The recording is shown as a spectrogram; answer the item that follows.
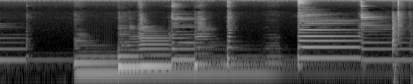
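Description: Acoustic guitar, capoed at the first fret, picking single notes one after another so that they ring together. A low string starts it about a second in, higher notes join over the next second and a half, and a new set of notes is picked about three seconds in.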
